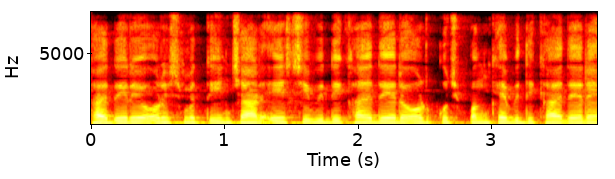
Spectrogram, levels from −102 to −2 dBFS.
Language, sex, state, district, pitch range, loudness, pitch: Hindi, male, Bihar, Madhepura, 155-165 Hz, -16 LUFS, 160 Hz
